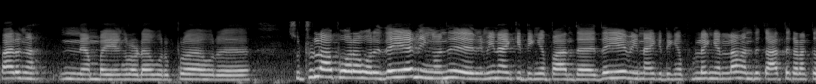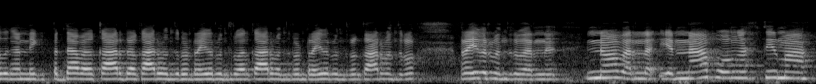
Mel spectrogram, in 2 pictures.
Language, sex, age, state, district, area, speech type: Tamil, female, 60+, Tamil Nadu, Tiruvarur, urban, spontaneous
